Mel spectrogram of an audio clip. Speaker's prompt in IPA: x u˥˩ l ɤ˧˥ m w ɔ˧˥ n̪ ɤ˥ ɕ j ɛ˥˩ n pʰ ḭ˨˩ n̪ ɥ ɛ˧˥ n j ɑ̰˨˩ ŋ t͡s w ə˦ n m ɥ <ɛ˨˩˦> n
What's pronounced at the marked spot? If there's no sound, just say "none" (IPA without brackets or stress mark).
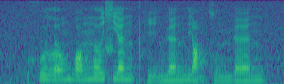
ɛ˥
